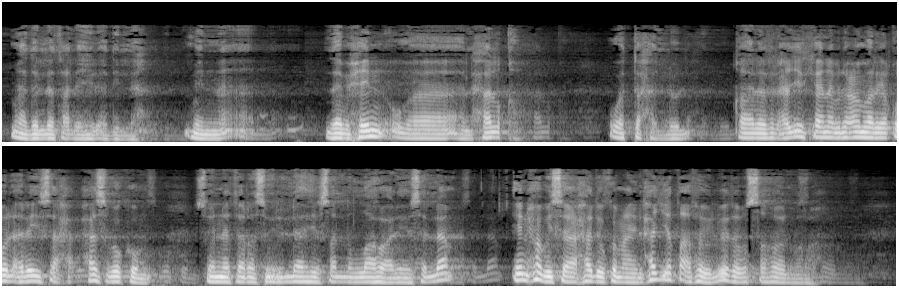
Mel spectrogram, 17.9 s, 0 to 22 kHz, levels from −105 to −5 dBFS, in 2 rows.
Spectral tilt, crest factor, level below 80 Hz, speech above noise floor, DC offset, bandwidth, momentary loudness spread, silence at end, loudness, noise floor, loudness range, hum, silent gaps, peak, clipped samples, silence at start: -5.5 dB/octave; 16 dB; -60 dBFS; 38 dB; under 0.1%; 11.5 kHz; 15 LU; 0.6 s; -22 LUFS; -59 dBFS; 6 LU; none; none; -6 dBFS; under 0.1%; 0.1 s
